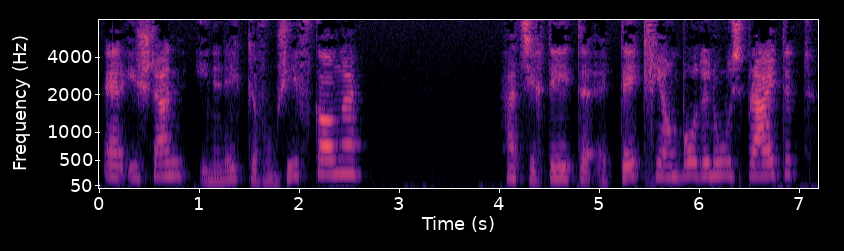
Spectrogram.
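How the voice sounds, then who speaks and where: A woman with a Swiss German accent telling a Bible story to children in an expressive storytelling manner. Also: lowish voice.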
